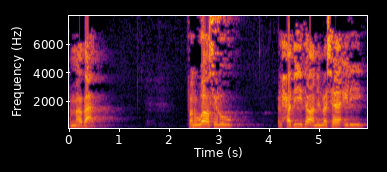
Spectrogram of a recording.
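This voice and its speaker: A man with a Moroccan accent delivering a Friday sermon in a mosque, measured and emphatic, rising in pitch to stress points. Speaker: preacher. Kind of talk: Friday sermon with religious rulings. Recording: long reverb of a large hall.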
